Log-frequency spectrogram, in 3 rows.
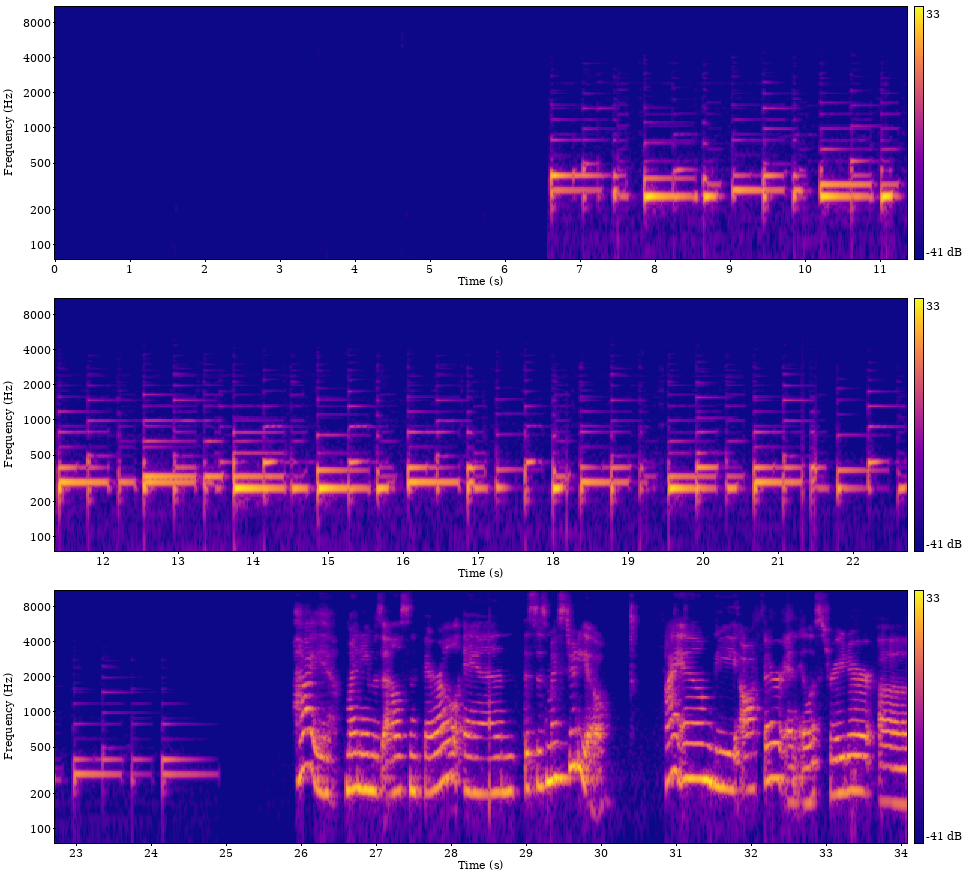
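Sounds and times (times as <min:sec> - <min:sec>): upbeat plucked string music: 0:06.6 - 0:24.9.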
